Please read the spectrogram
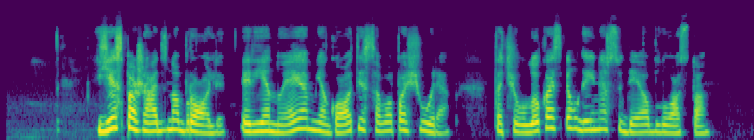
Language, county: Lithuanian, Klaipėda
